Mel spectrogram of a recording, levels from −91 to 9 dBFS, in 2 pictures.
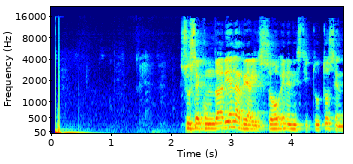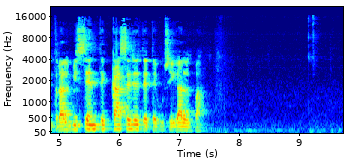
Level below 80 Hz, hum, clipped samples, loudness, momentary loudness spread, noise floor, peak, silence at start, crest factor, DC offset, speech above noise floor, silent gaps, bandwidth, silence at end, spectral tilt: -36 dBFS; none; under 0.1%; -16 LUFS; 12 LU; -62 dBFS; 0 dBFS; 0.05 s; 18 dB; under 0.1%; 46 dB; none; 16.5 kHz; 2.35 s; -4.5 dB/octave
